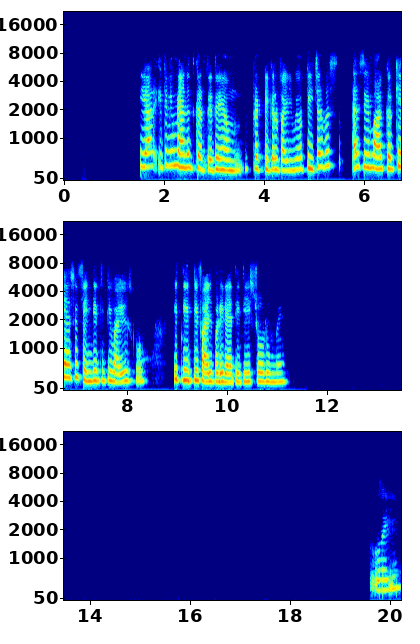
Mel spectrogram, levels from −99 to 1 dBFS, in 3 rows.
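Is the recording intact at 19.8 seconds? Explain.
Yes, the audio is intact at 19.8 seconds, with no fault present at that moment.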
